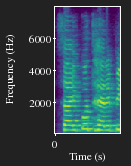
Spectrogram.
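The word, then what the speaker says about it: psychotherapy: दोस्तों साइकोलॉजी हो चाहे साइकोथेरेपी हो, दोनों में ही पी साइलेंट है, तो ऑप्शन सी जो है ये राइट आंसर है।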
